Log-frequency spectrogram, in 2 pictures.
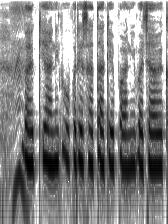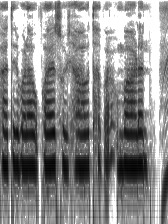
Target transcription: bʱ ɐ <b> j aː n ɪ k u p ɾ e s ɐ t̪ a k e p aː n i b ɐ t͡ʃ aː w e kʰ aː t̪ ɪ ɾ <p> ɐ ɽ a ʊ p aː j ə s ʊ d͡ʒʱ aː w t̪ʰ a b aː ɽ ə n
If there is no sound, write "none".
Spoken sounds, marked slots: ɡ, b

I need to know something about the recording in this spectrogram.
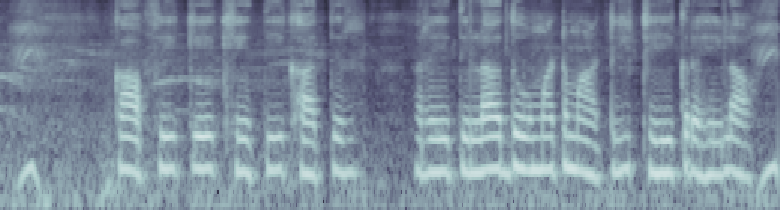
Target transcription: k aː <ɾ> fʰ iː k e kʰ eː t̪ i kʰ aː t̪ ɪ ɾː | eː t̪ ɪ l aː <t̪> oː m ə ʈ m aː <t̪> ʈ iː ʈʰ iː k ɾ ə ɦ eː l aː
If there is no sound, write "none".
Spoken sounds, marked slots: none, d̪, none

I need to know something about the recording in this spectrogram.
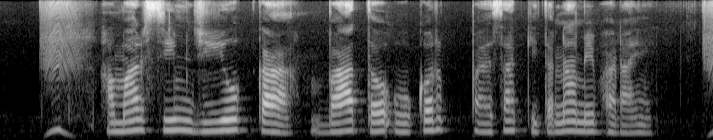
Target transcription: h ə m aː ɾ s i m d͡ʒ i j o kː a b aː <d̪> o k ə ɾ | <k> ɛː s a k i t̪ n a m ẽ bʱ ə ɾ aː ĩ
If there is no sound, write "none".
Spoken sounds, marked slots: t̪, p

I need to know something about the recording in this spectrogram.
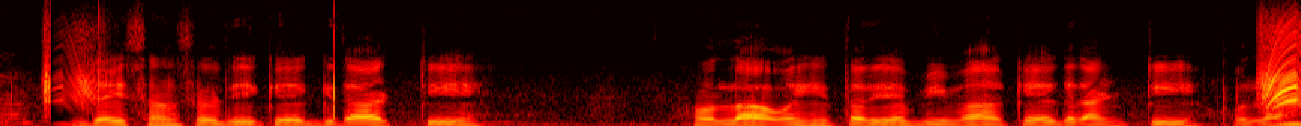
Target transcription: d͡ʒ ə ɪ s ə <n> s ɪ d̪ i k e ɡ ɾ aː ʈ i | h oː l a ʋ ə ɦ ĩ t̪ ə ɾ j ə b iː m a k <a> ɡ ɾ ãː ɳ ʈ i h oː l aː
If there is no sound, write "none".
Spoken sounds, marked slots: n, e

